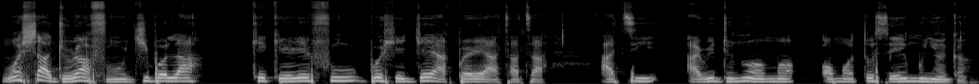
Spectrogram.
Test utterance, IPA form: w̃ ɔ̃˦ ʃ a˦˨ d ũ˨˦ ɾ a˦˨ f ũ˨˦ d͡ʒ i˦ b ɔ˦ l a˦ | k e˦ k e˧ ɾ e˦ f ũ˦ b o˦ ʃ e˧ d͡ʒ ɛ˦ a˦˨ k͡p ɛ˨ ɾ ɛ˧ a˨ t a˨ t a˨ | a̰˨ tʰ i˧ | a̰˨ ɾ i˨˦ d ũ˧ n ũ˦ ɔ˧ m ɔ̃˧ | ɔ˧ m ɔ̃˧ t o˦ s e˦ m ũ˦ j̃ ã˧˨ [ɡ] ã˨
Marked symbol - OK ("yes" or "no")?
yes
